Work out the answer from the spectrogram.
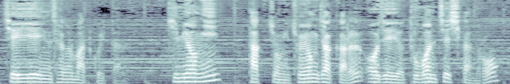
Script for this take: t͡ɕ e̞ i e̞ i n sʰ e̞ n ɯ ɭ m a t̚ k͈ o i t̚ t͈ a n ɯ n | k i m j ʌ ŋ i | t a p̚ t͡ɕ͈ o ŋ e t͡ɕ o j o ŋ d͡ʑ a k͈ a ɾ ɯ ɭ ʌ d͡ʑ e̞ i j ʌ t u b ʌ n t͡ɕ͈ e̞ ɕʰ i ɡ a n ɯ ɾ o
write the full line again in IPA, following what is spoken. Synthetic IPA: t͡ɕ e̞ i e̞ i n sʰ e̞ ŋ ɯ ɭ m a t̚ k͈ o i t̚ t͈ a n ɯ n | k i m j ʌ ŋ i | t a k̚ t͡ɕ͈ o ŋ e t͡ɕ o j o ŋ d͡ʑ a k͈ a ɾ ɯ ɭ ʌ d͡ʑ e̞ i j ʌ t u b ʌ n t͡ɕ͈ e̞ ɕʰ i ɡ a n ɯ ɾ o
